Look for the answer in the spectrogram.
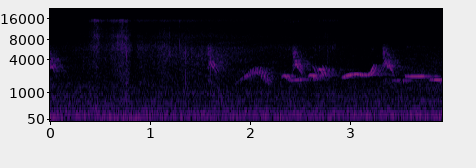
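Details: Birdsong on a spring dawn: after a hissy start, a run of bright whistled notes and short upward slurs grows louder toward the end.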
